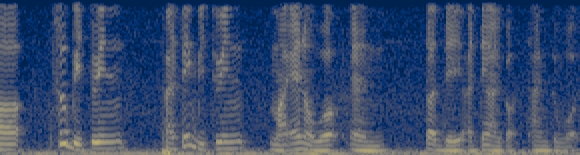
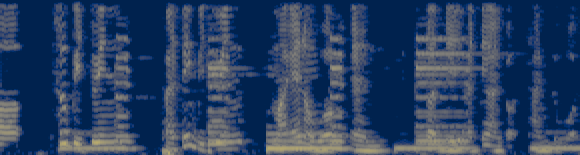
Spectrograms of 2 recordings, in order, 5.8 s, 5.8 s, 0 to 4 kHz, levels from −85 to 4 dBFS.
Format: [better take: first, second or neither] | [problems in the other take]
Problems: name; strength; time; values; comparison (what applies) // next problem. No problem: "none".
first | noise reduction (classical method Wiener filter)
